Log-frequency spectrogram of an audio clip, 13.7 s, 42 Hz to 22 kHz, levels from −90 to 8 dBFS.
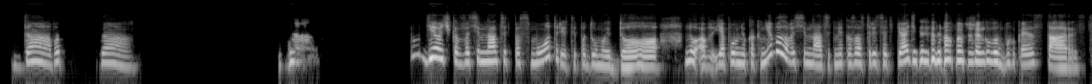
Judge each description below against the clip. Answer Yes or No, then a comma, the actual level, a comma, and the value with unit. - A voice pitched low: No, high, 205 Hz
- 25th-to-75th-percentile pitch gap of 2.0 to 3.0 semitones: No, average, 3.7 semitones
